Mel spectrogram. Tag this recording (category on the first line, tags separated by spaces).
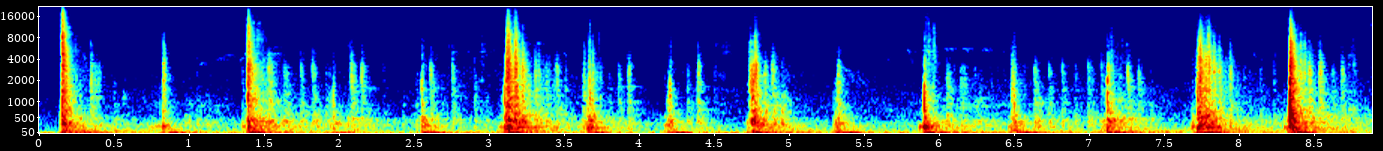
Sound effects > Human sounds and actions
Early-morning Occitanie Albi Tarn NT5 FR-AV2 France Single-mic-mono walking metal Saturday Wind-cover walk handheld 2025 Outdoor Early 81000 footsteps urbain hand-held Rode WS8 Tascam Mono morning City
